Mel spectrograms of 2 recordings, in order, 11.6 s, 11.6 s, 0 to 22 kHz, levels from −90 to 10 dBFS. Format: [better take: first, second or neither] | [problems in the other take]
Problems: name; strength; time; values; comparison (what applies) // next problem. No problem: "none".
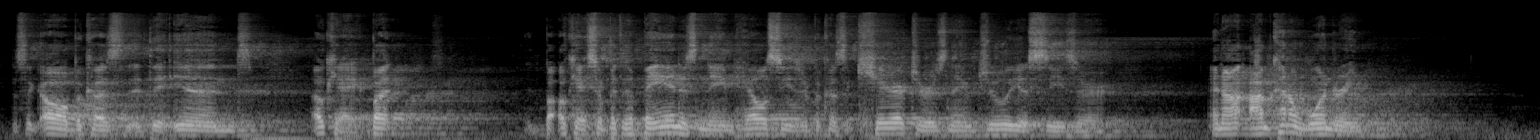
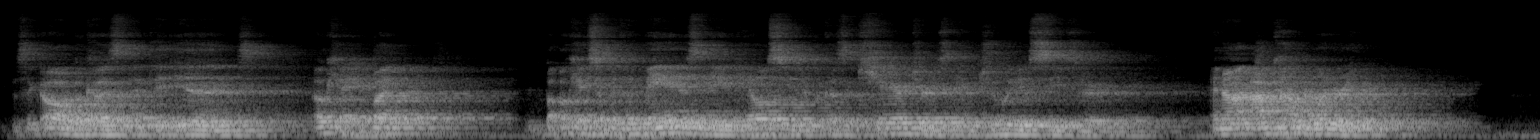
first | room echo; strong; dies away in 1.8 s; slight in the first // off-mic speech; far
